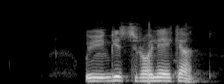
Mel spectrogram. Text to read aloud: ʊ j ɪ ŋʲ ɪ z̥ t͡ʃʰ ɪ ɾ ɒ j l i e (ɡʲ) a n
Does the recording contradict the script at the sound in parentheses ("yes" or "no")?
yes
